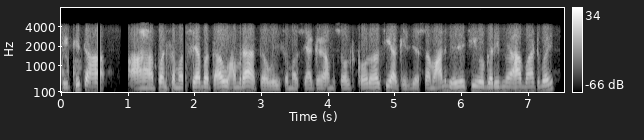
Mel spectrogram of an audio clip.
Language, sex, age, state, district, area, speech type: Maithili, male, 45-60, Bihar, Muzaffarpur, urban, conversation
